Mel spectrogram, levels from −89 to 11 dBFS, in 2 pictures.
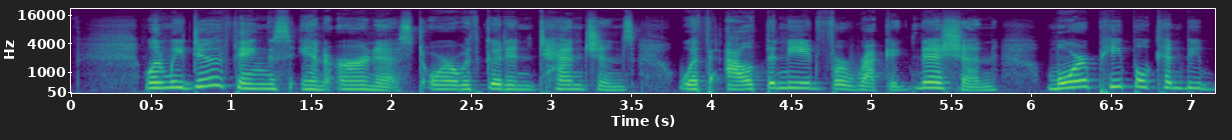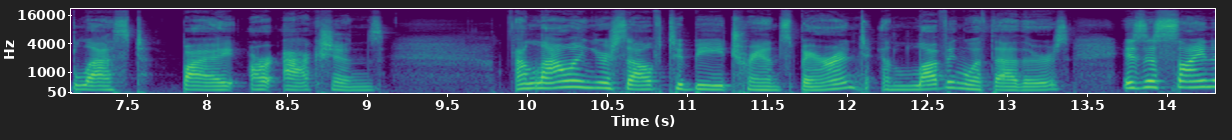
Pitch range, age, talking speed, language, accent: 175-235 Hz, 50-69, 145 wpm, English, American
